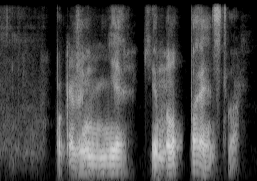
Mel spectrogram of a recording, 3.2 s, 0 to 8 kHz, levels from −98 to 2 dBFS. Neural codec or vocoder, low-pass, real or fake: codec, 24 kHz, 3 kbps, HILCodec; 7.2 kHz; fake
